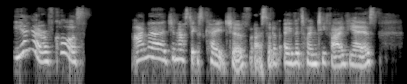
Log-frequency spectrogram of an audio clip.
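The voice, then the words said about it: English accent. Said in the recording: “from England. ... From my accent.”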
